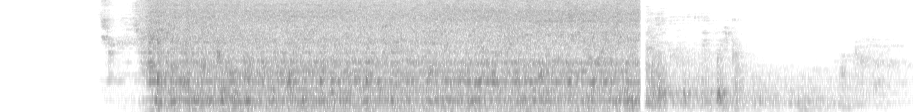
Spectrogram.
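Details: Tank float valve after fitting a new diaphragm, filling faster: hard rush of water into the tank for about three seconds, then cuts off sharply and drips away; valve shuts off properly after repair.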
